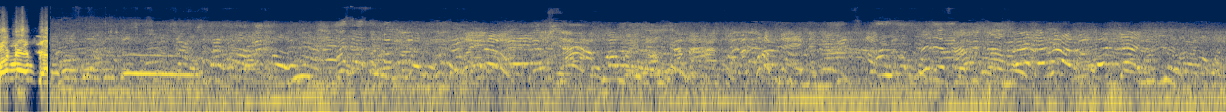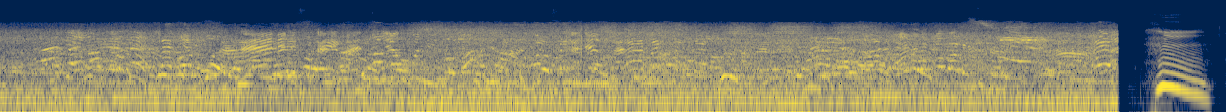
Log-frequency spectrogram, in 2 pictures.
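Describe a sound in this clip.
A crowd of people talk and exclaim excitedly outdoors.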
